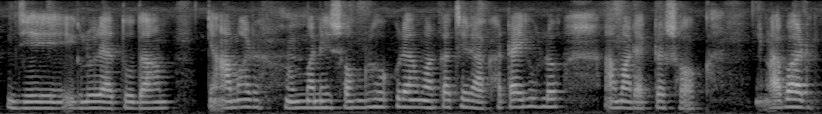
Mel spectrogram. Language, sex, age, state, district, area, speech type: Bengali, female, 60+, West Bengal, Nadia, rural, spontaneous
